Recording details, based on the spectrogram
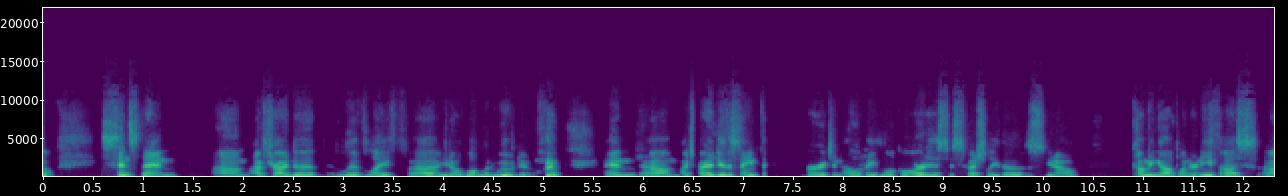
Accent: Tampa, Florida, United States; one of my heroes growing up in Tampa Bay and being a wrestling fan.

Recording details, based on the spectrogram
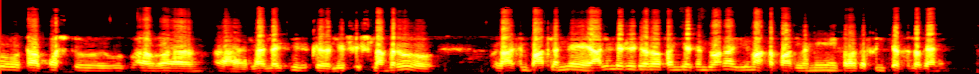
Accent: Vijayawada, Andhra Pradesh, India; మళ్ళీ back to Vijayawada, మళ్ళీ నా నేటివ్ ప్లేస్ కు వచ్చేసాను.

